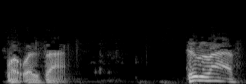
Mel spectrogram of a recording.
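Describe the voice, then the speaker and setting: Creaky, anxious old man. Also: medium pitch, sing-song, slow, exaggerated voice. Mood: fearful, defensive. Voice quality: creaky, husky. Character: nervous, cryptic old man, working-class club employee. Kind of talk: 1940s radio drama acting. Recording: muffled old 1940s radio recording.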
